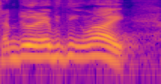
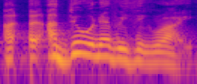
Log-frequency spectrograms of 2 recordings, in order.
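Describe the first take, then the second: First: It sounds proud and boastful. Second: It sounds humble and pious. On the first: "I didn't say it like that" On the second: "I try to say it more pious"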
